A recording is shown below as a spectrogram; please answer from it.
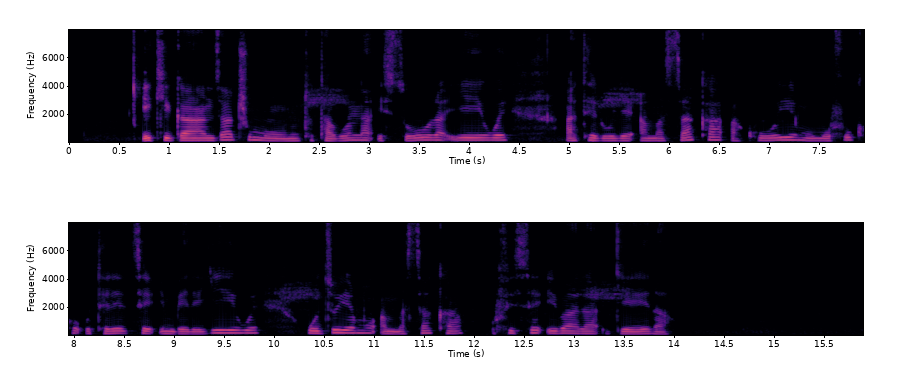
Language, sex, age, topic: Rundi, female, 25-35, agriculture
